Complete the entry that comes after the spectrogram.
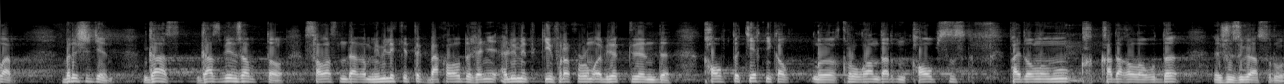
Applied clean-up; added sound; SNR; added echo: none; none; none; none.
